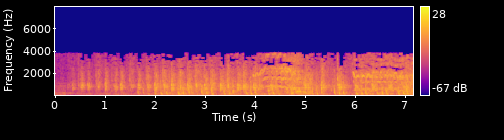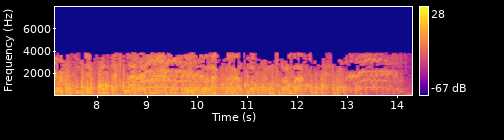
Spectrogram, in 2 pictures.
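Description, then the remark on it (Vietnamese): A horse ridden by a rider gallops up to a monastery with steady, loud clip-clop hoofbeats, while it whinnies and neighs repeatedly over the rhythm. “Vài hôm sau, tôi và sư phụ đang ngồi trên thềm tu viện, thì một kỵ sĩ phóng ngựa chạy đến.”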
